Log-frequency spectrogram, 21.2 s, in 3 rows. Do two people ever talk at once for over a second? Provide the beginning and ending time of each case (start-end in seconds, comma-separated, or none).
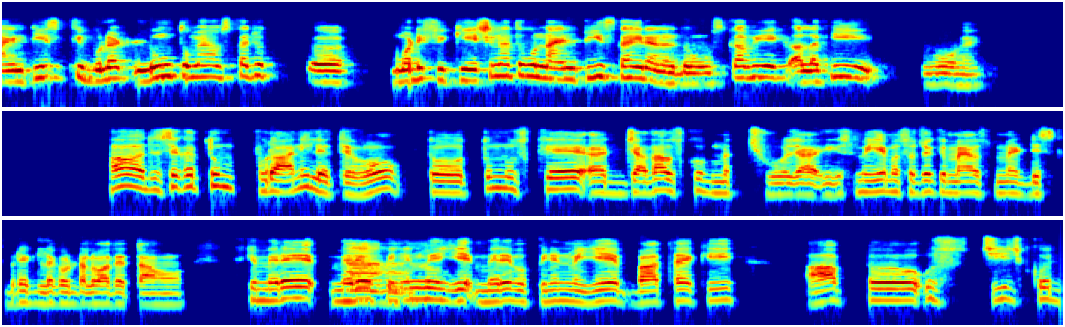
none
